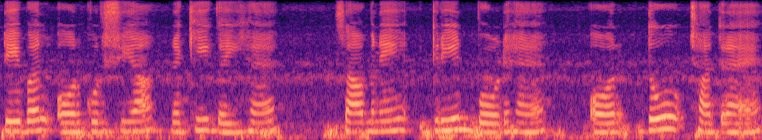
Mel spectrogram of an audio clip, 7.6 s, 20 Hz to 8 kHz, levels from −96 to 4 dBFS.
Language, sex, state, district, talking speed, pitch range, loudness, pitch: Hindi, female, Rajasthan, Bikaner, 110 wpm, 195-225 Hz, -15 LUFS, 210 Hz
